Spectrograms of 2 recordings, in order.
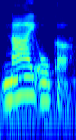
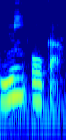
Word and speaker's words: Nyoka: I know Nyoka, and that's how my name is pronounced, Nyoka. But some people say Nioka.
